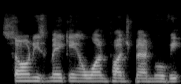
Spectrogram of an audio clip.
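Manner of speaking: ordinary talk, nothing marked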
